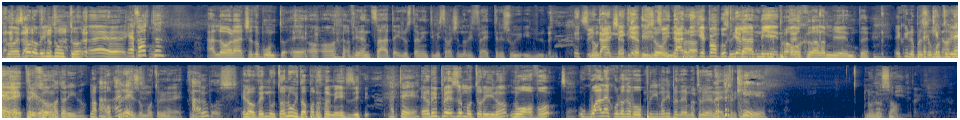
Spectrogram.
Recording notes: Live dal GhePensiMi di Milano.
